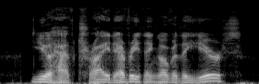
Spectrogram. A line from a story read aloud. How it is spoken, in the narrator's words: sighed the prince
